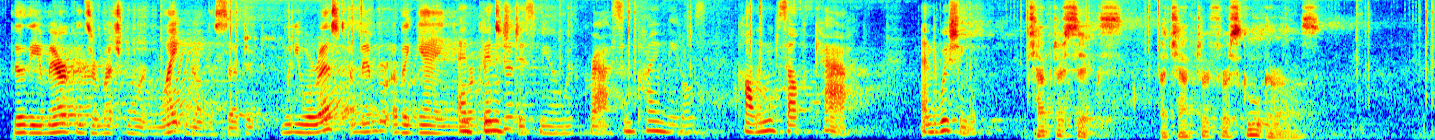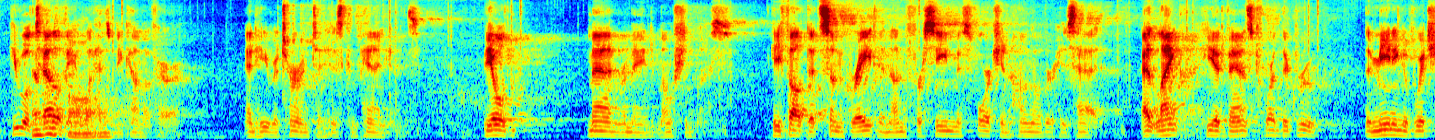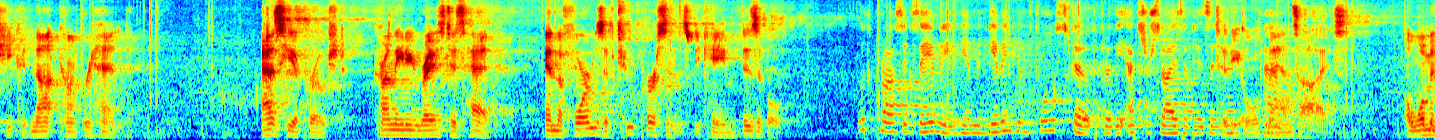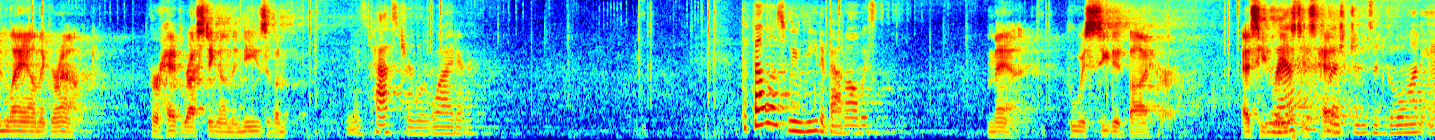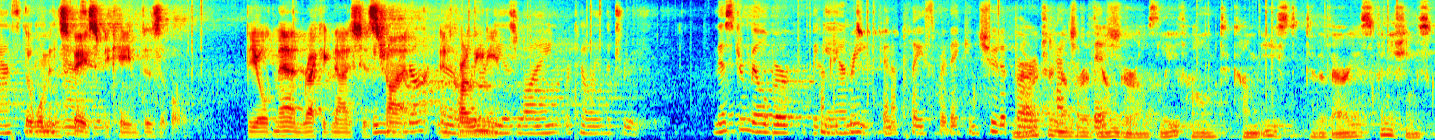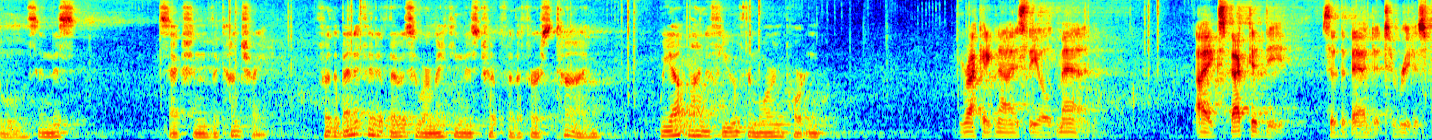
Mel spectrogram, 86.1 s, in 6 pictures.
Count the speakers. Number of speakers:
4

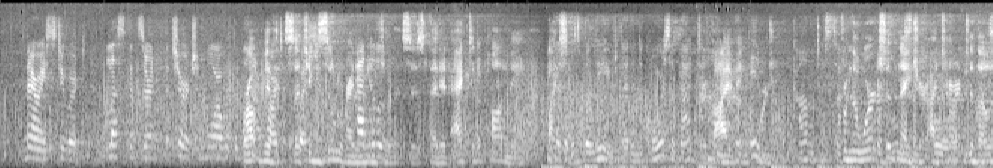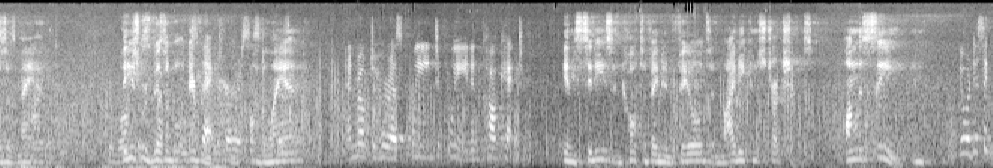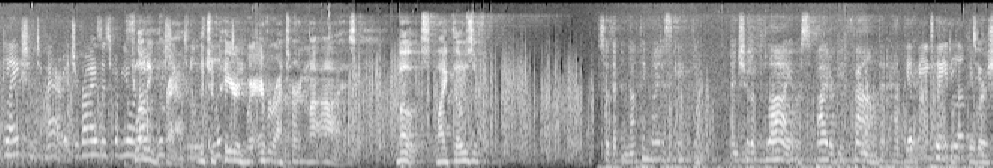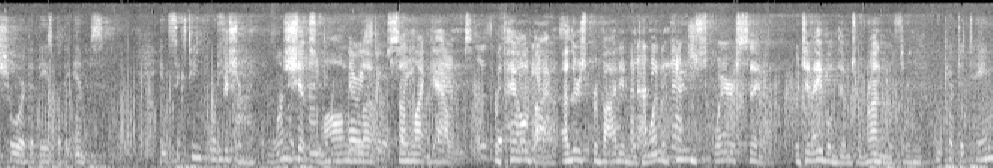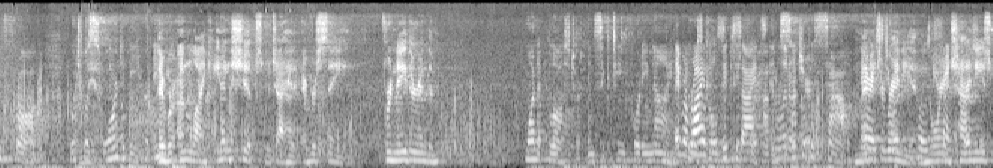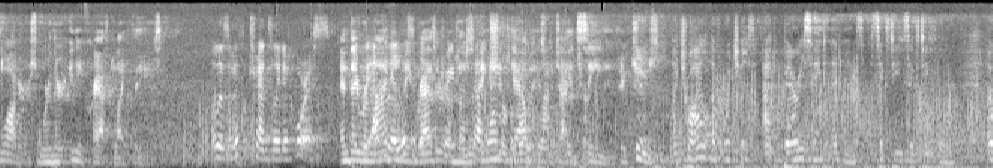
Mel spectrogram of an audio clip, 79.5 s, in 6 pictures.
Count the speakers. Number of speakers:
3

